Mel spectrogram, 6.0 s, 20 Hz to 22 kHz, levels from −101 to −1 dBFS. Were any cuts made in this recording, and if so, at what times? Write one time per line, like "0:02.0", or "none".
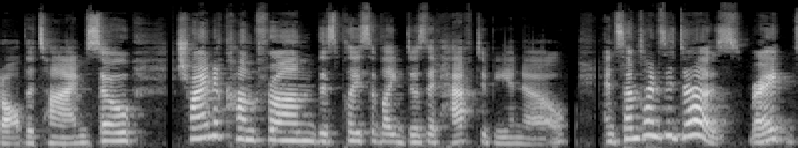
0:04.4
